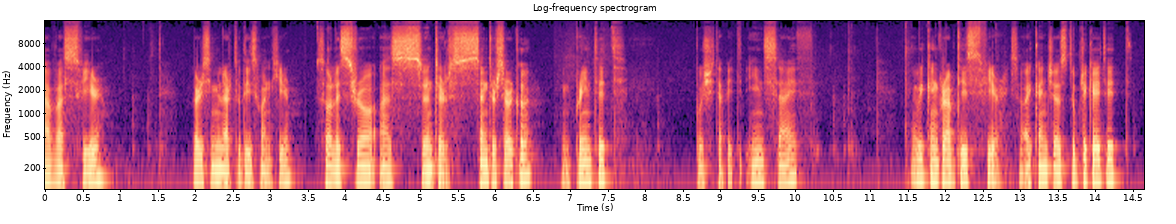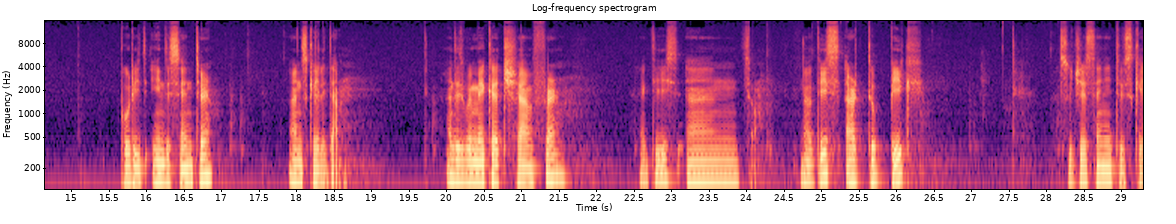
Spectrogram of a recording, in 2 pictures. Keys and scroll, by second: 7.1 shift+|, 8.4 shift+super+e, 11.4 4, 12.6 shift+d, 17.5 s, 19.7 2, 24.5 4, 28.8 s.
